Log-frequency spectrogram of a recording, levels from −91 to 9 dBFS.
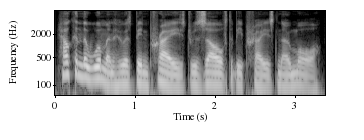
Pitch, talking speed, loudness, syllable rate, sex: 110 Hz, 250 wpm, -17 LUFS, 6.0 syllables/s, male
